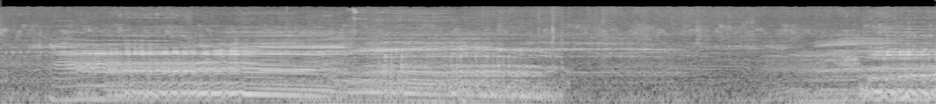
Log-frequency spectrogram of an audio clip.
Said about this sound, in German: Kleiner Tipp, die Tiere gibt es relativ am Anfang bei uns im Tierpark. Ach, Kamel, ja. Richtig.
